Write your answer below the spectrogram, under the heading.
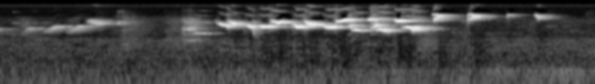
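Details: Barra Mansa style double-collared seedeater just out of moult, eager to sing: rising whistled notes, then a rapid, loud run of sharp, twittering trills that fades into short high chirps, over a low room hum.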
